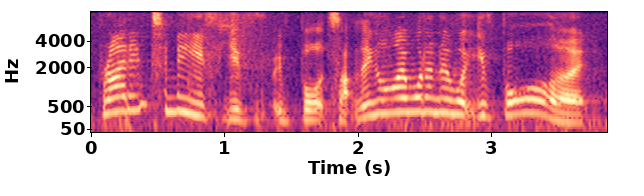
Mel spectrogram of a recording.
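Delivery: high and keen; eager. Real, not acted. Host urging shoppers to share purchases, eager. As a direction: beg them to tell you, excited. Eagerly asking viewers to write in.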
